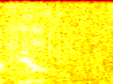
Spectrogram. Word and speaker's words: Hakir: And then I like twisted it a little bit, added a Y, and then changed the proper pronunciation to Akir.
